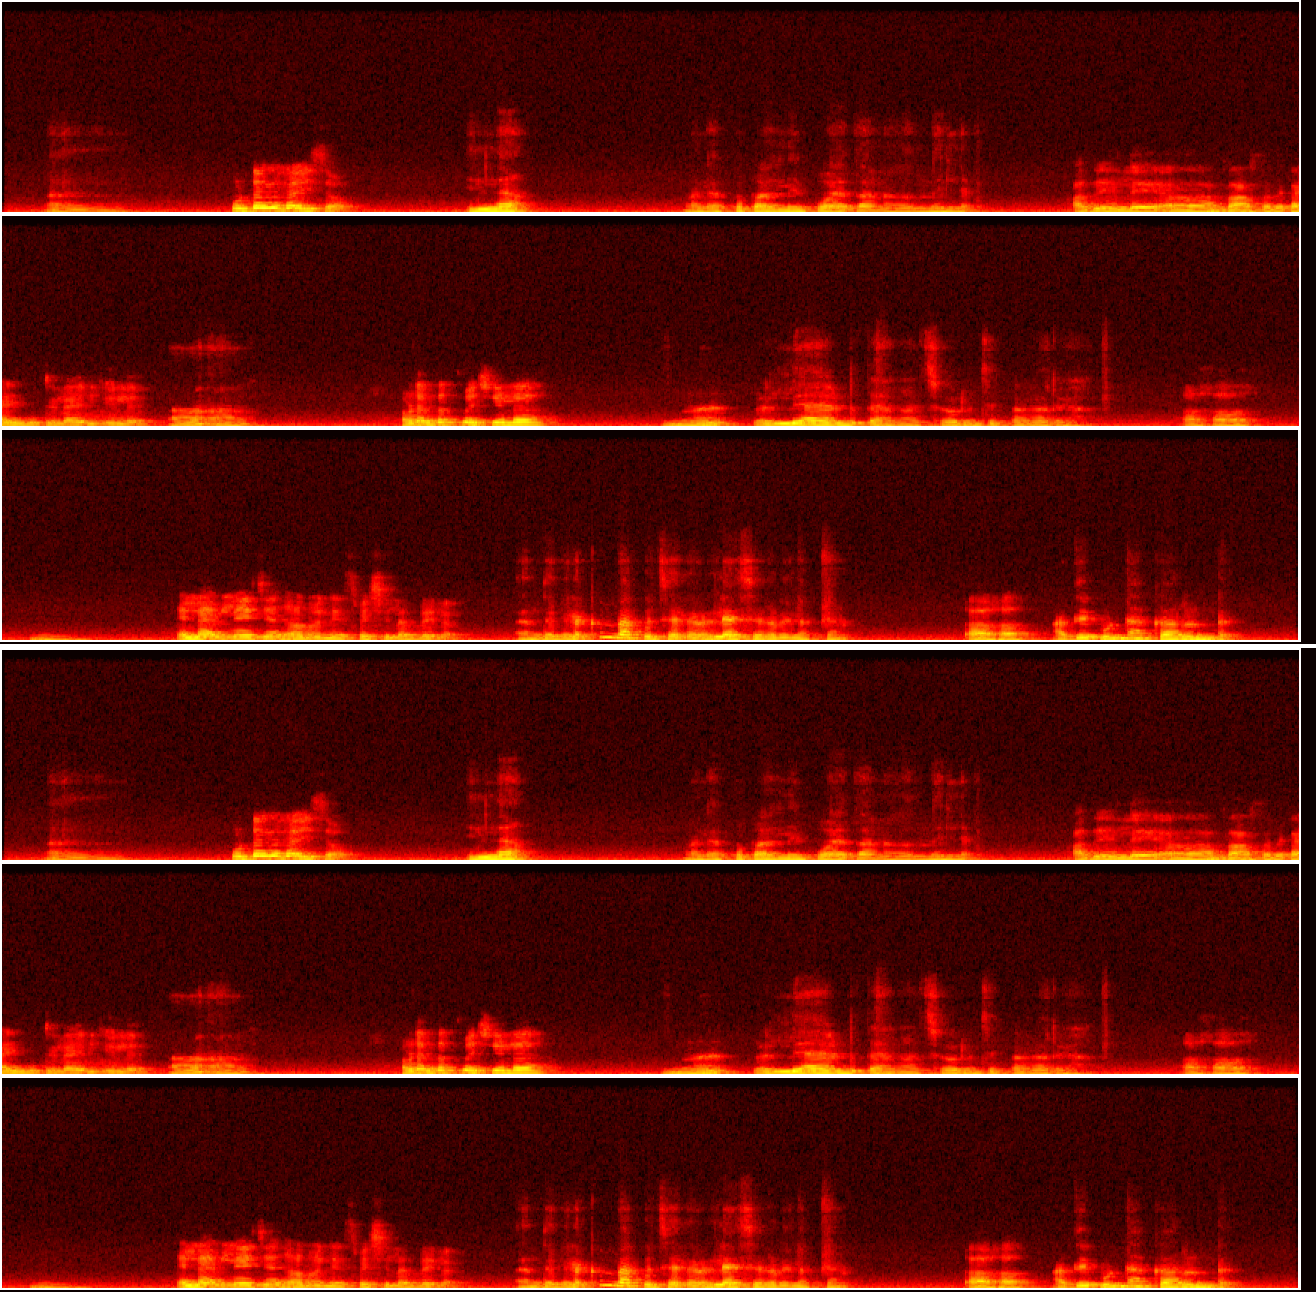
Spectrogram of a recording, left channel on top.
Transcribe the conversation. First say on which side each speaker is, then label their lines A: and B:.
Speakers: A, on the left; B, on the left.
A: ആഹ്‌
B: ഫുഡൊക്കെ കഴിച്ചോ
A: ഇല്ല ഇവലൊക്കെ പള്ളീ പോയതാണ് വന്നില്ല
B: അതേല്ലേ ആഹ്‌
A: ഉം
B: പ്രാർത്ഥന
A: ഉം
B: കഴിഞ്ഞിട്ടില്ലായിരിക്ക്യും അല്ലേ
A: ആഹ് ആഹ്
B: അവിടെ എന്താ സ്പെഷ്യെല്
A: ഇന്ന് വെള്ള്യായോണ്ട് തേങ്ങാച്ചോറും ചിക്കൻ കറിയും
B: ആഹാ
A: ഉം
B: എല്ലാ വെള്ള്യാഴ്ചേം കാണു അല്ലേ സ്പെഷ്യെലെന്തേലും
A: എന്തെങ്കിലൊക്കെണ്ടാക്കും ചെലെ വെള്ള്യായ്ചകളിലൊക്കെ
B: ആഹാ
A: അധികും ണ്ടാക്കാറ്ണ്ട്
